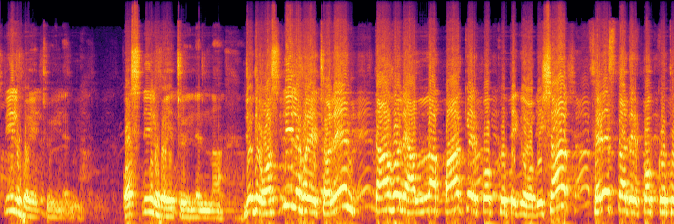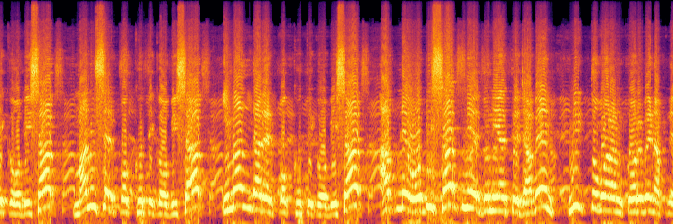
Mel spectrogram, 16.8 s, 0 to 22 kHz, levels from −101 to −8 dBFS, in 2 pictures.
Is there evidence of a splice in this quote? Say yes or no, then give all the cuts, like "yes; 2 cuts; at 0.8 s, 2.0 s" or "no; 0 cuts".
no; 0 cuts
